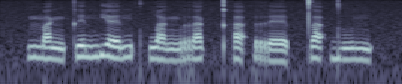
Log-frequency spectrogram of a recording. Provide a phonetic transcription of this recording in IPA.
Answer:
m a˨˩ ŋ t e˦˥ n j ɛː˦˥ n kʰ w a˧ ŋ r a˥˩ k̚ tʰ a˦˥ ʔ r ɛː˨˩ p̚ t a˥˩ ʔ d u˧ n

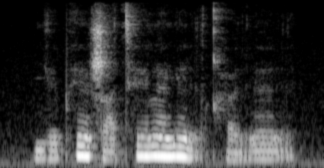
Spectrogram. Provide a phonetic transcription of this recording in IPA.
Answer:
j e˨˦ pʰ ẽ˦˨ ʂ a˨ tʰ e˦ l ɛ̃˦ j ẽ˦˨ r qʰ ɨ˨ r ɛ̃˧ r

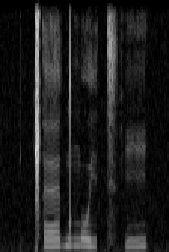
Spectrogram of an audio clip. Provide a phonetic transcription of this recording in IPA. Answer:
ǁ ɛ d ŋ o j t͡sʼ i

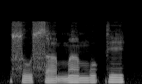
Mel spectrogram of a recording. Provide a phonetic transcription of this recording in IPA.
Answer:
s o˨ s a˨ m ã˧ m o˧ k e˦

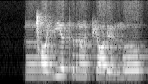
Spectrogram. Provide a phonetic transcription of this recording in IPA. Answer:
ŋ͡ǀ ɔ˨ vʲ ɔ˧ t r õ˧ t͡ʃ ɔ˧ ɾ ø˦˨ m o˦

